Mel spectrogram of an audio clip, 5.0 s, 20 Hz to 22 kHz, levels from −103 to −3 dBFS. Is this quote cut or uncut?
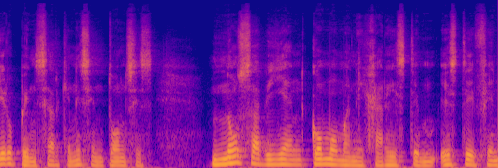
uncut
